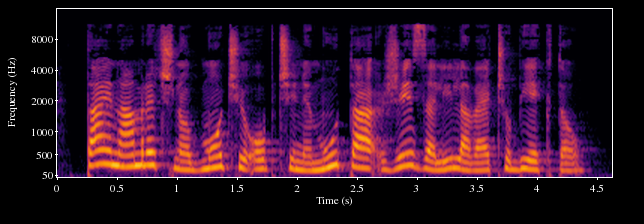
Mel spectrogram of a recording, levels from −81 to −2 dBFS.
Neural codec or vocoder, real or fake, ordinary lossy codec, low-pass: none; real; MP3, 48 kbps; 14.4 kHz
